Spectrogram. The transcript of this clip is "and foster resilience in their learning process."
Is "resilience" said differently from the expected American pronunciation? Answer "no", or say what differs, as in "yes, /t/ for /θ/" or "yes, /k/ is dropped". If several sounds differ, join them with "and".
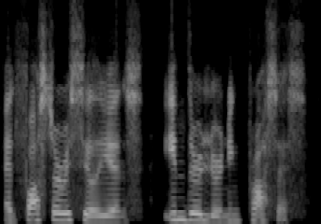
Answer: yes, /s/ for /z/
